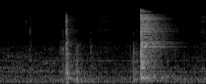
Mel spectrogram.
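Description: The printer compartment cover of a Carewell T12 ECG machine being pushed shut after loading roll paper: a light click, then a louder sharp snap as it latches about a second and a half in.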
